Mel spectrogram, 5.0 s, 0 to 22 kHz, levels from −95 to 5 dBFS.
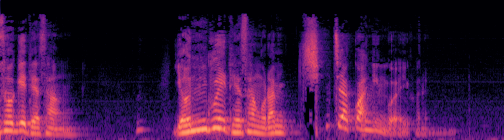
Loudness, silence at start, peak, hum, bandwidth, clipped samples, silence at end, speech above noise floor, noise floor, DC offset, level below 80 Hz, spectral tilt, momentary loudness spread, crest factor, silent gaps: -23 LUFS; 0 s; -6 dBFS; none; 15.5 kHz; under 0.1%; 0.8 s; 40 dB; -63 dBFS; under 0.1%; -60 dBFS; -5.5 dB/octave; 15 LU; 18 dB; none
